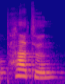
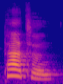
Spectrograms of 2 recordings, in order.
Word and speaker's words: pattern: Like But unstressed, you're gonna pronounce them as the schwa, the lightest, shortest vowel sound in English. Like afternoon, or pattern, afternoon, after, after, and pattern, pattern.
